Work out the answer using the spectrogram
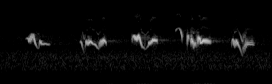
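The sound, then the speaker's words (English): A western tanager sings five short, burry whistled phrases in a steady, robin-like series, clear and high with brief pauses between them, heard alone. “The tanager's tune is as sharp as his brightly colored red head. With a yellow body jacketed in black, the western tanager is a flash of bright color in the coniferous forests of the west.”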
